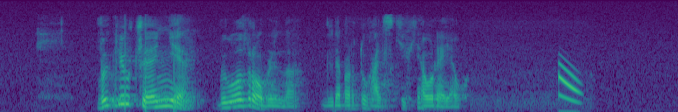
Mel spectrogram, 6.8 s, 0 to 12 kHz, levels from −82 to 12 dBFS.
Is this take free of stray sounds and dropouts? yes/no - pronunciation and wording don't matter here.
no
